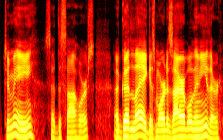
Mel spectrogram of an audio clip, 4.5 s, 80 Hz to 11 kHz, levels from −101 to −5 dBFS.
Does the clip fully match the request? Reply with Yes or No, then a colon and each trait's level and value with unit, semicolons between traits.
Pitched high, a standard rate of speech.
No: low, 130 Hz; average, 190 wpm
